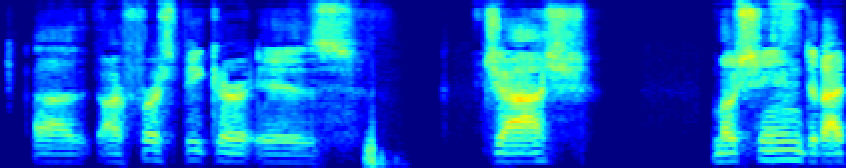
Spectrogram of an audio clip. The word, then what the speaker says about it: Mosheim: So in this main session, our first speaker is Josh Mosheim. Did I pronounce that right? Mosheim. Mosheim.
